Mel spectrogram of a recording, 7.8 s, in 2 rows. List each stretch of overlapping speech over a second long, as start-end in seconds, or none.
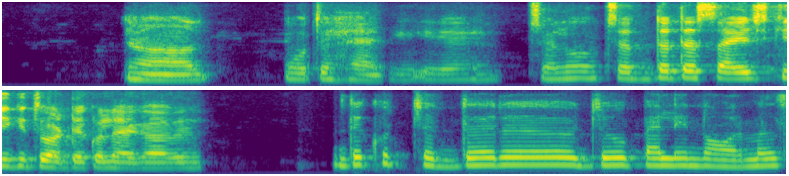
none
